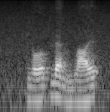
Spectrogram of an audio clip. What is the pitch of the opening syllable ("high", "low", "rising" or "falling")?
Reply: rising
